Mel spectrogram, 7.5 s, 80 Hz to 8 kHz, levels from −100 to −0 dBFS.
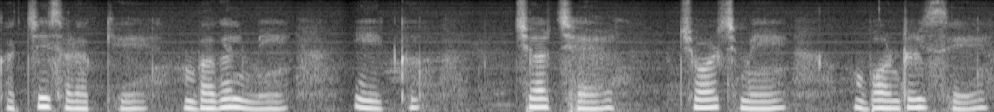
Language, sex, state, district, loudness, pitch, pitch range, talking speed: Hindi, female, Chhattisgarh, Kabirdham, -16 LUFS, 195 Hz, 185-210 Hz, 95 wpm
